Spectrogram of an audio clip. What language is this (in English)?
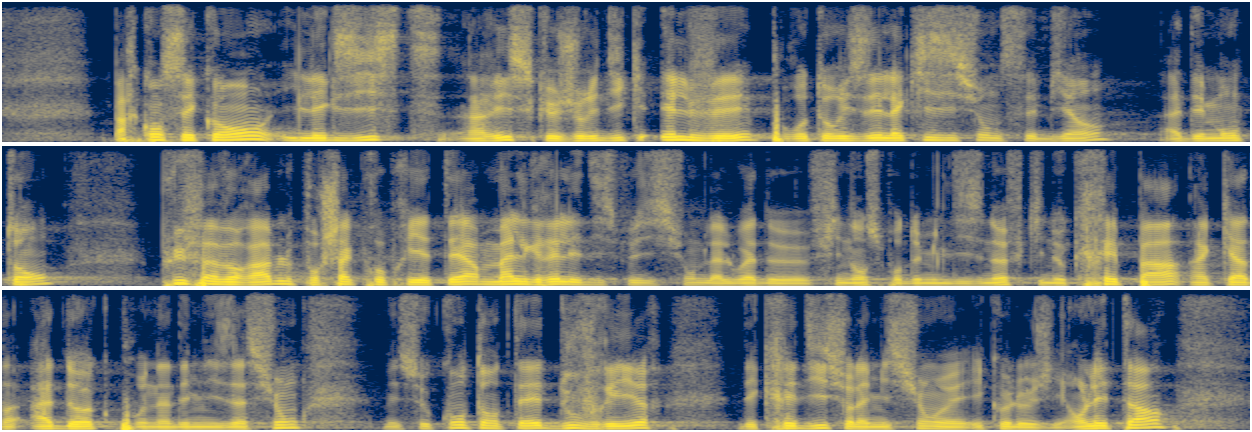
French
